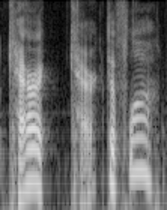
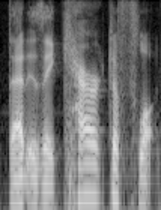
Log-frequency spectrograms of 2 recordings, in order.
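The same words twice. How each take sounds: First: "character flaw?" repeated higher, testing the sound; re-say "character flaw" as a question, listening to the vowels; checking own pronunciation. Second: Boston accent. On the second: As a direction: let a Boston accent creep into "character flaw". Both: Real, not acted. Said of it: "that's my Boston accent sneaking in".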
